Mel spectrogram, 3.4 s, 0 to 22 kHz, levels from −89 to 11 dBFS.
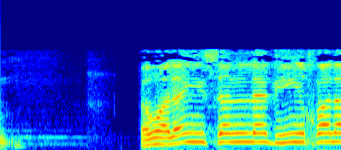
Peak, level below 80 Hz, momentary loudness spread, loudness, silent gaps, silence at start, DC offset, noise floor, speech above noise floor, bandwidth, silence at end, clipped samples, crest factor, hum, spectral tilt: -2 dBFS; -56 dBFS; 5 LU; -15 LUFS; none; 0 s; under 0.1%; -62 dBFS; 47 dB; 5.8 kHz; 0 s; under 0.1%; 16 dB; none; -9.5 dB/octave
